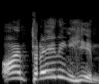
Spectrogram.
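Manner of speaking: put-on Russian accent. Retelling what a driver said from the passenger seat: imitating a russian accent. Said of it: "that was definitely Russian".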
